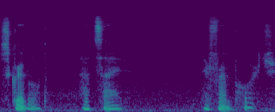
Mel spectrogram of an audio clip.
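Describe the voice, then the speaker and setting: A somewhat breathy voice with a dark, mellow tone speaks at a very slow pace. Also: man. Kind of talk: ASMR roleplay, bedtime story. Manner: soft-spoken, slow.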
